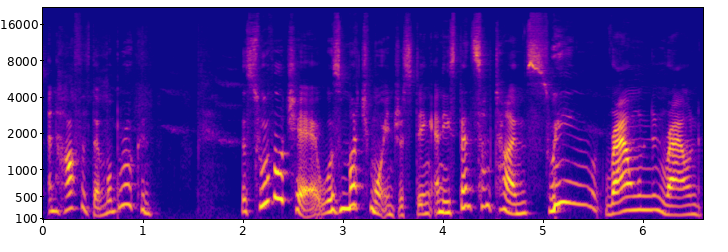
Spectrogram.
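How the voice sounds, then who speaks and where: A woman narrates a children's storybook as an audiobook reader. Her medium-pitched voice moves with plenty of melody, and she tells the tale expressively, shaping each scripted sentence for young listeners.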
